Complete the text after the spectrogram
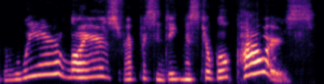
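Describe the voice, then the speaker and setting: A woman plays a young, eager game sidekick girl with a high, bright voice. She is quirky and naive, and her pitch bounces around freely over game music. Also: big pitch swings, a little slow, exaggerated voice. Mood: earnest. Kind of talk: amateur group voice-over of a video game.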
